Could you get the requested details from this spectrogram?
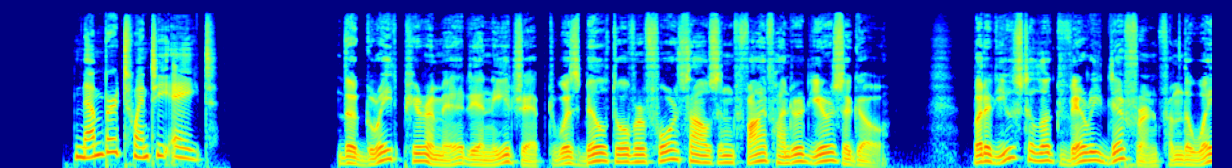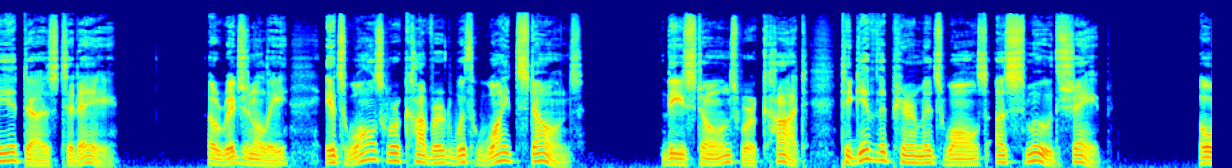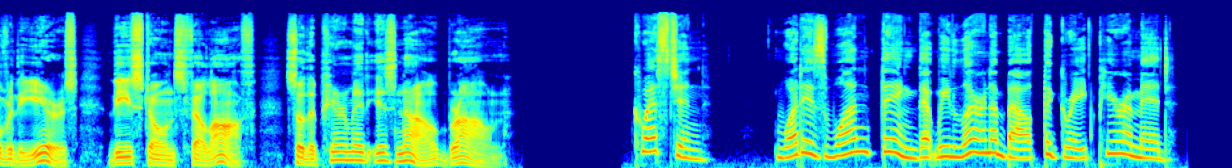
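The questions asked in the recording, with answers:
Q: What is one thing that we learn about the Great Pyramid?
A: Its walls were originally covered with white stones.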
